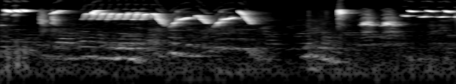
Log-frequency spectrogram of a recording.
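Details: Javan tledekan gunung, small sweet-voiced songbird kept for pairing; a fast rippling trill sweeps into buzzy zigzag slurs, falls silent briefly, then resumes with high whistles and short chirps.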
